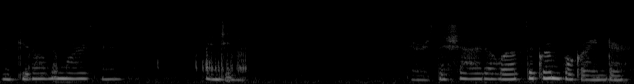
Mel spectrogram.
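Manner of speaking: hushed whisper to the listener; whispered aside. Acted. Storyteller whispering to the child about the picture. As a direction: lean in and whisper, secretive.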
